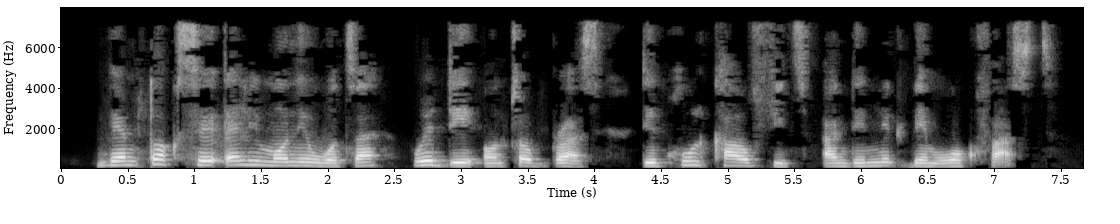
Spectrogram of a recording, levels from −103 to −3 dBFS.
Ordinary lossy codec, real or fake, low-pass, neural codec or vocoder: MP3, 32 kbps; fake; 7.2 kHz; codec, 16 kHz, 2 kbps, X-Codec, WavLM features, trained on Multilingual LibriSpeech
